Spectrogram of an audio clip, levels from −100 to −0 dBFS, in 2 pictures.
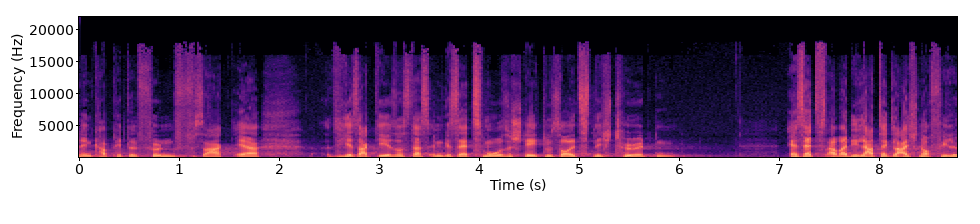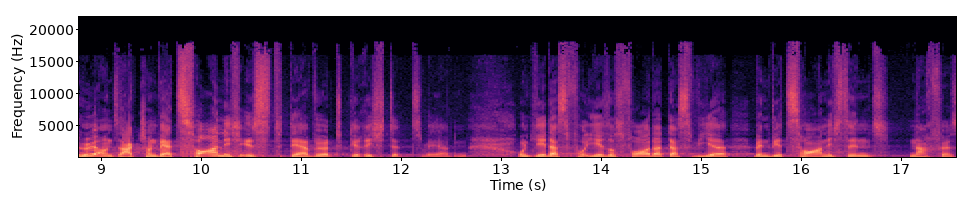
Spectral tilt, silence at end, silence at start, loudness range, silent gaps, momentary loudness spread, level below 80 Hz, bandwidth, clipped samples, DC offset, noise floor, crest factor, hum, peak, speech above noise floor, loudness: -5.5 dB/octave; 0 s; 0 s; 5 LU; none; 13 LU; -76 dBFS; 18 kHz; under 0.1%; under 0.1%; -62 dBFS; 20 dB; none; -6 dBFS; 37 dB; -24 LUFS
